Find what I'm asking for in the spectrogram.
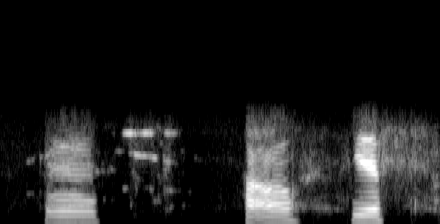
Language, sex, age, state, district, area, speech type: Manipuri, female, 45-60, Manipur, Churachandpur, urban, conversation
